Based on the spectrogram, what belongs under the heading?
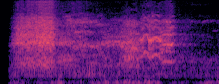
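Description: Sulphur-crested cockatoos give harsh, grating screeches, two long raucous blasts lasting about a second each, loud and noisy across a broad range.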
